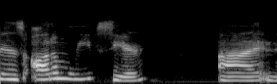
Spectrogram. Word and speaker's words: Cyr: And then it's Cyr. So I guess I'll put on my best French accent.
